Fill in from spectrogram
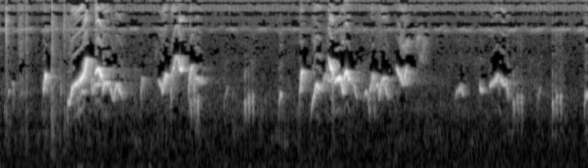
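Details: Black-crested bulbul singing in a lồ ô bamboo thicket: bright, warbled whistled phrases, each rising then falling, delivered in quick bursts with short pauses between them.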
